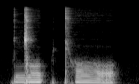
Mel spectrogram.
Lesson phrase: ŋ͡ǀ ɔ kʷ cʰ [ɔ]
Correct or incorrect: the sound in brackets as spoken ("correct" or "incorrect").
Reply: correct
